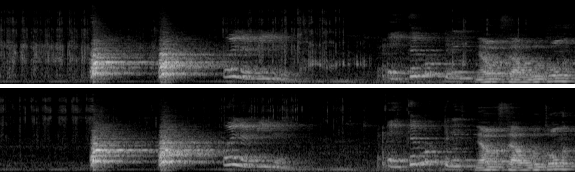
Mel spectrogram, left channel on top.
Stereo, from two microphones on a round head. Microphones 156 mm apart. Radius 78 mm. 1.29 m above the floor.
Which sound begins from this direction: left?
A dog barking, at 0.9 s.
